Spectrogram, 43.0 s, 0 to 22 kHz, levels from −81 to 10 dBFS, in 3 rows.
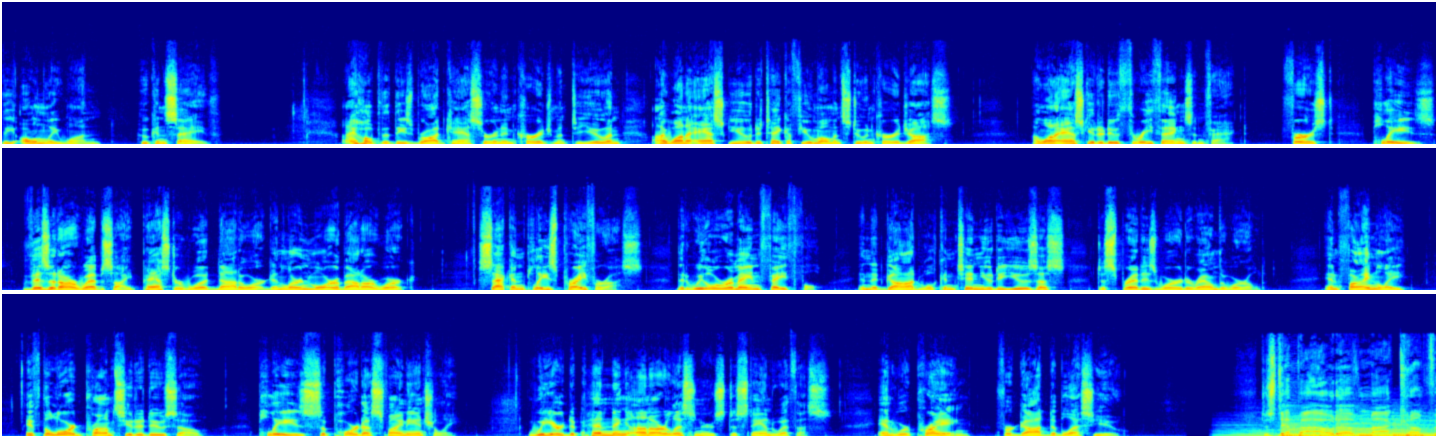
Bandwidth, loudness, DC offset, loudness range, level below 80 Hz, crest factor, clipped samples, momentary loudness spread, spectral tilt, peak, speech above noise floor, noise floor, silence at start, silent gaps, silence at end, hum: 16.5 kHz; -19 LUFS; under 0.1%; 5 LU; -50 dBFS; 20 dB; under 0.1%; 13 LU; -5 dB/octave; 0 dBFS; 45 dB; -63 dBFS; 0 s; 40.52-40.75 s; 0 s; none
